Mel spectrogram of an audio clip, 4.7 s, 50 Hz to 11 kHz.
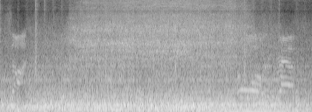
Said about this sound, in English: Lots of rain. It's loud in the flight station. It's not like deafening loud, but it being loud for 3 or 4 hours, it exhausts you. when you hear rain on a tin roof, right? But it's that times, you know, 100.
